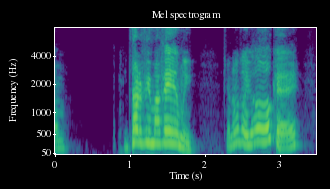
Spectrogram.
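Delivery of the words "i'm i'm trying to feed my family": mock indignant anger, pitched up. Retelling a man's angry reply when asked about his job, mock-angry reply. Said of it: "he was just like angrily".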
